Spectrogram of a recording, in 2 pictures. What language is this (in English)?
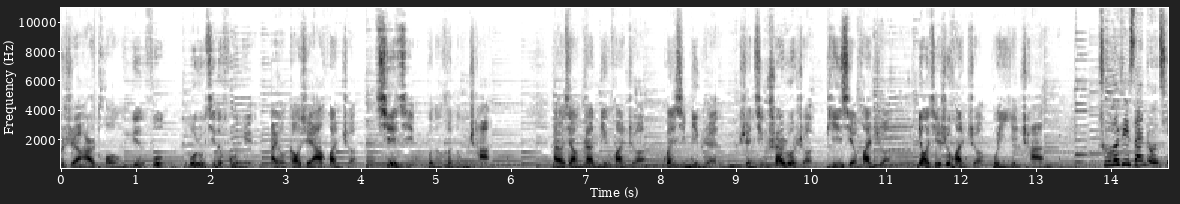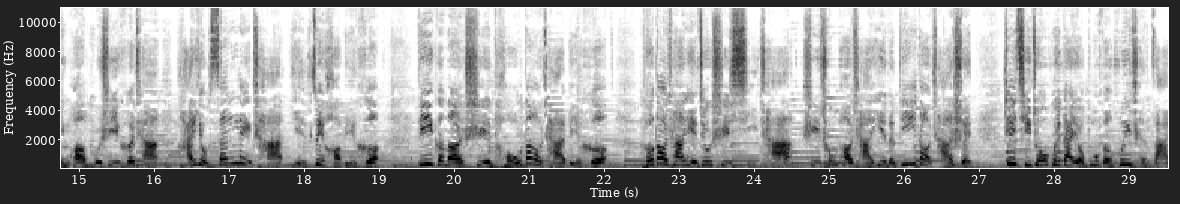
Chinese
